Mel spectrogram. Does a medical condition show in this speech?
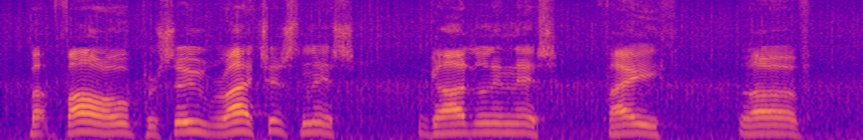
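Yes: ALS; father died of same disease, diagnosed by doctor in Lubbock, second opinion in Dallas; somewhat affected, evident today.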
